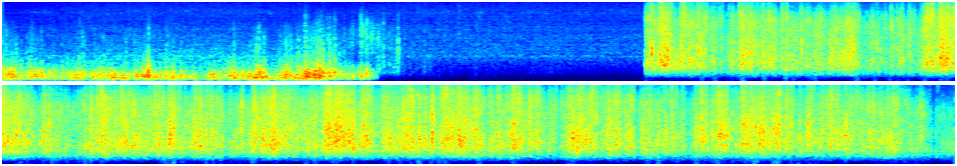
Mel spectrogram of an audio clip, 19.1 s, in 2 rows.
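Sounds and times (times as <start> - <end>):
rain pattering: 6.4 - 19.0.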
